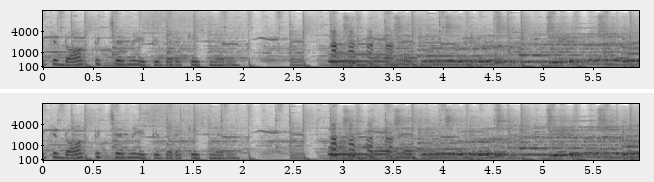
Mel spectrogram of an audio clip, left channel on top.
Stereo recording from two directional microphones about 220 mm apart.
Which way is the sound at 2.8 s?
20° right (ahead or behind).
